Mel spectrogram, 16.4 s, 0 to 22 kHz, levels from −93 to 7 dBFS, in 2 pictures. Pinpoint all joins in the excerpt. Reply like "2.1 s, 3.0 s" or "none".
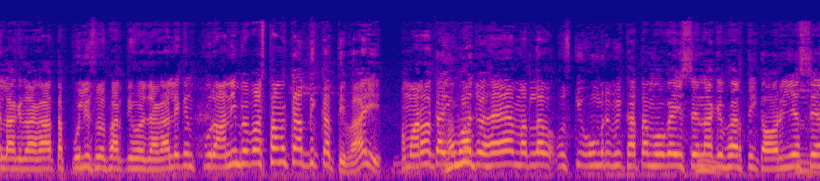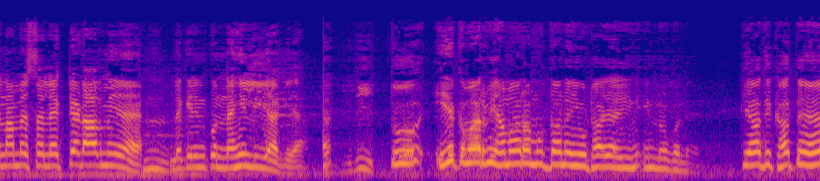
4.3 s, 11.4 s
